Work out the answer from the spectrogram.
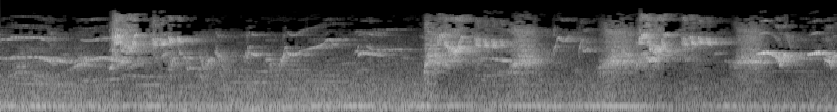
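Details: Oriental magpie-robin (kacer) song used as a lure recording to encourage young pet birds learning to sing: sharp high whistled notes and rising slurs mixed with harsh buzzy chatter, bursts clustered near the start and again after three seconds, with a low steady hum underneath.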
